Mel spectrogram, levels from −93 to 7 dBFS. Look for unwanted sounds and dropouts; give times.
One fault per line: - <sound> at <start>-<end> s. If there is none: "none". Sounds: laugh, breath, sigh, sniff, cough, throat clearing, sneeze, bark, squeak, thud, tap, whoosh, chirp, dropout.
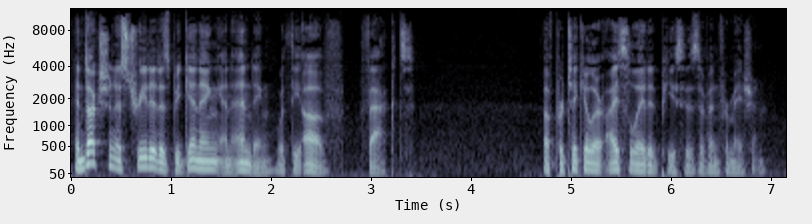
none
